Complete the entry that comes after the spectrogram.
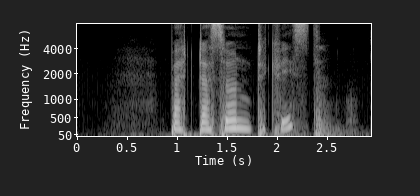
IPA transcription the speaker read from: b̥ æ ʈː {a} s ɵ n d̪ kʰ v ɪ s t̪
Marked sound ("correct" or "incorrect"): correct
